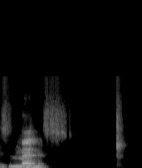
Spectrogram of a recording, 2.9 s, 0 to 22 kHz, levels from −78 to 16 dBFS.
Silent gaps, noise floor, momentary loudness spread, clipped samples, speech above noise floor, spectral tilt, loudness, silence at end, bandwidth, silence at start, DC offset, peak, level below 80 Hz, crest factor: none; -89 dBFS; 21 LU; under 0.1%; 66 dB; -4.5 dB/octave; -23 LUFS; 0.4 s; 12.5 kHz; 0 s; under 0.1%; -6 dBFS; -74 dBFS; 22 dB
